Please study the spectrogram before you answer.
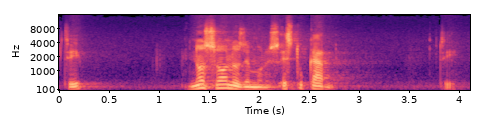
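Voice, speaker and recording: A man's voice: mid-range voice, lively intonation, takes it slowly, a bit bright. A man preaching in a teaching style, conversational and repeating key phrases for emphasis. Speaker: pastor teaching a class. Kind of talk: sermon teaching.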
